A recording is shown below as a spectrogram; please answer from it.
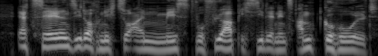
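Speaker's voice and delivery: furious raging rant, very loud and booming. Hüschen, on the phone, berating Gscheitermer, raging. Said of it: "wütete Hüschen am Apparat weiter".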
